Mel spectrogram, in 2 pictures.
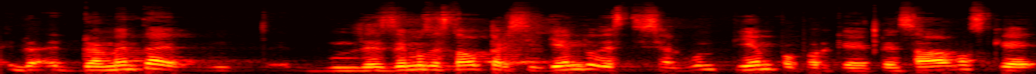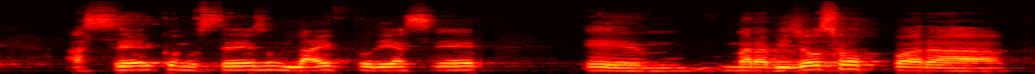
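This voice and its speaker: A man's voice: on the high side, measured pace, dark tone. A man, a priest, hosting an interview and asking questions in a friendly, enthusiastic way. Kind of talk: conversational interview. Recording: echoey room with long reverb.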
